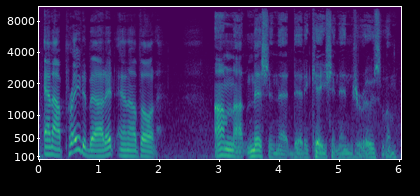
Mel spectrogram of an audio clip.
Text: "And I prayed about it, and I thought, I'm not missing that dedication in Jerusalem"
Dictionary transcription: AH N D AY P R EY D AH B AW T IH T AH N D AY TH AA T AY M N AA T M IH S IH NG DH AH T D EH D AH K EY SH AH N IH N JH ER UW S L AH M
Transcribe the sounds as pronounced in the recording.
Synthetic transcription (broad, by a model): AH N AY P R EY D AH B AW T IH T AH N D AY TH AA T AY M N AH T M IH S IH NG DH AH T D EH D AH K EY SH AH N IH N JH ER UW S L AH M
